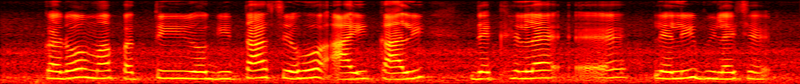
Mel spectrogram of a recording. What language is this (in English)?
Maithili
